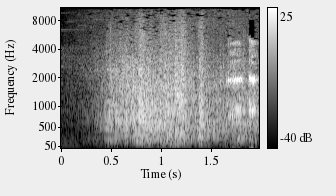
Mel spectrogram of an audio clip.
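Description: Frogs croaking in a dense, loud chorus of overlapping rasping calls that swells early and then holds steady throughout.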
